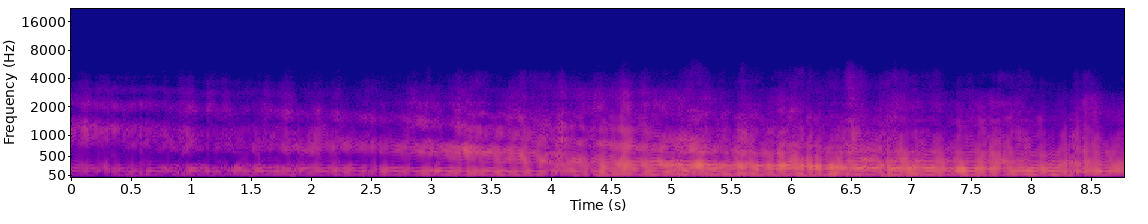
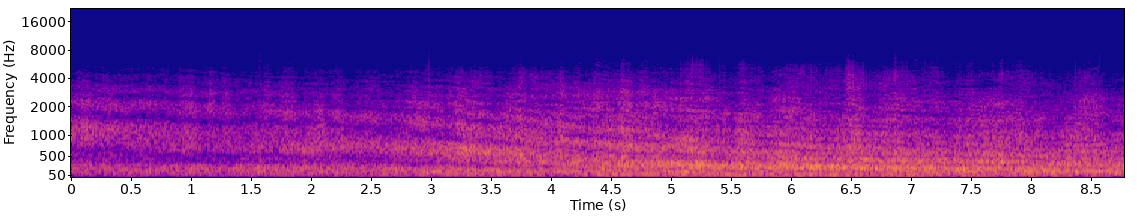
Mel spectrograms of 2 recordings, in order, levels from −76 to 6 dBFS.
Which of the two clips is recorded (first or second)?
second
